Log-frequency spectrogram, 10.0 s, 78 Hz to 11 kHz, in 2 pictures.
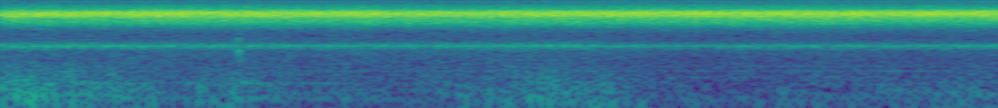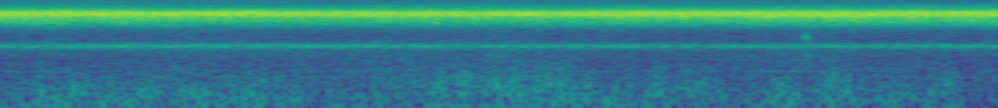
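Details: June 2013 cicada chorus from Middlesex County, New Jersey, a loud, seamless high buzzing wall of sound sustained for ten seconds, accompanied by a steady fainter mid-pitched tone and very little background noise.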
